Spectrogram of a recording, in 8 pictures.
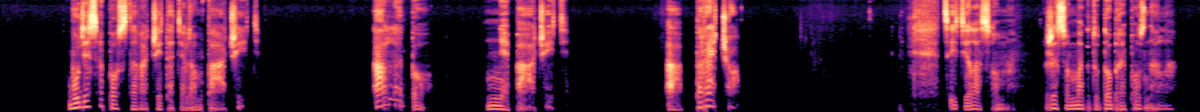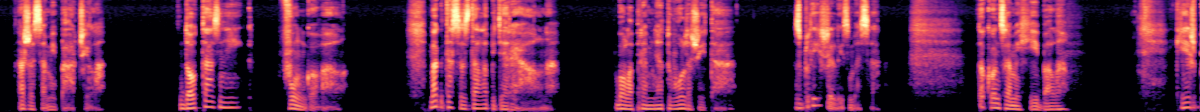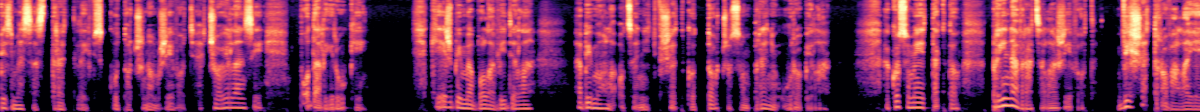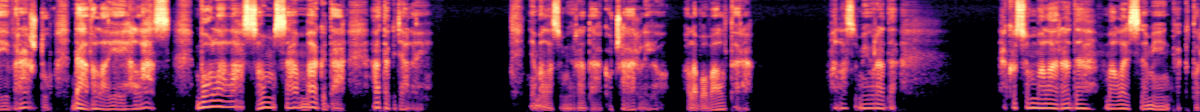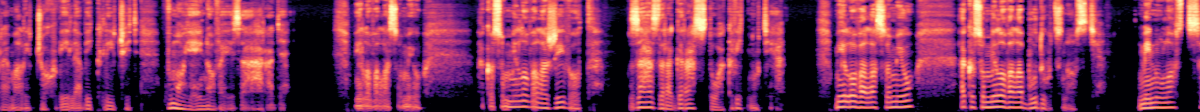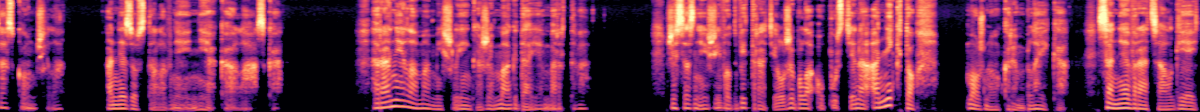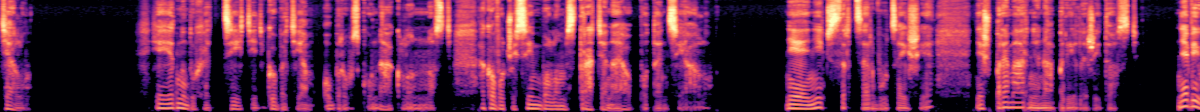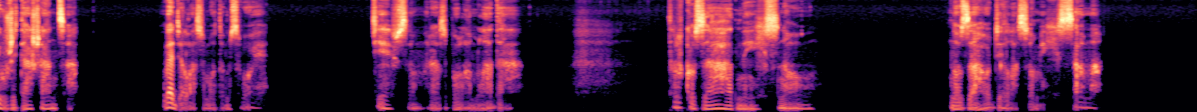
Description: Smrť v jej rukách audiokniha
Ukázka z knihy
